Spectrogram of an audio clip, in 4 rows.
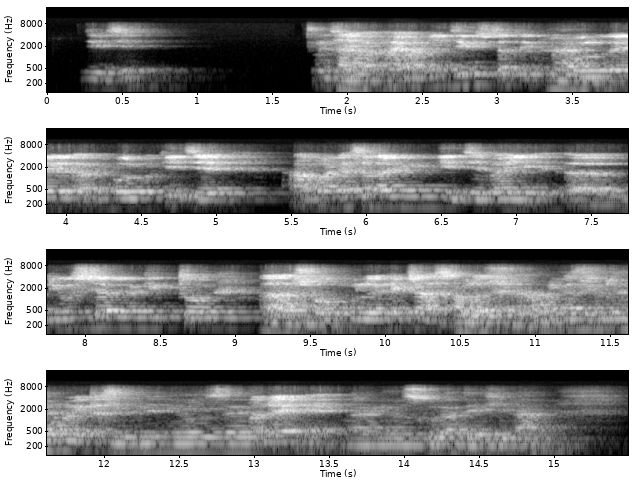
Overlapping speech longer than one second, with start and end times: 10.3-11.6

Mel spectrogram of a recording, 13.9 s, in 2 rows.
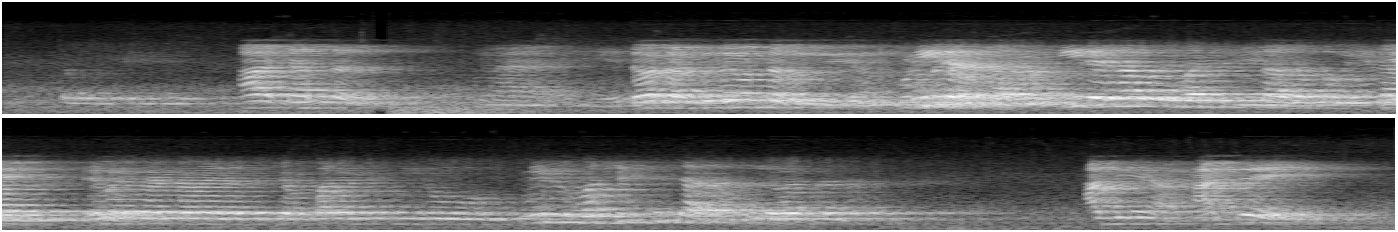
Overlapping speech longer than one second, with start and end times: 4.0-5.2

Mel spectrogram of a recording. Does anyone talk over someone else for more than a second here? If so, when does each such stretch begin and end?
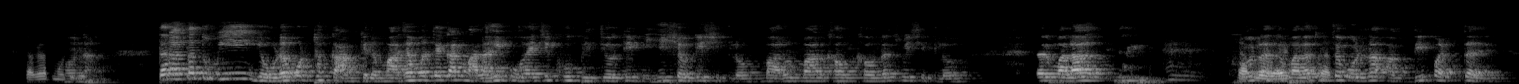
12.4-13.6

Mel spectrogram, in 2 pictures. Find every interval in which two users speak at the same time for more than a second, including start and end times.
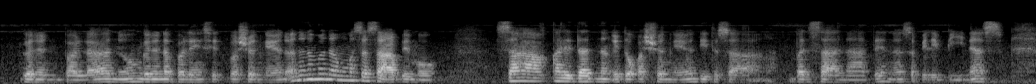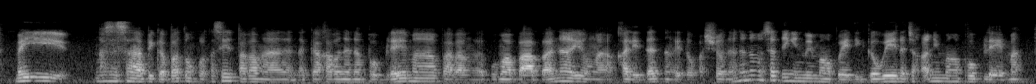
none

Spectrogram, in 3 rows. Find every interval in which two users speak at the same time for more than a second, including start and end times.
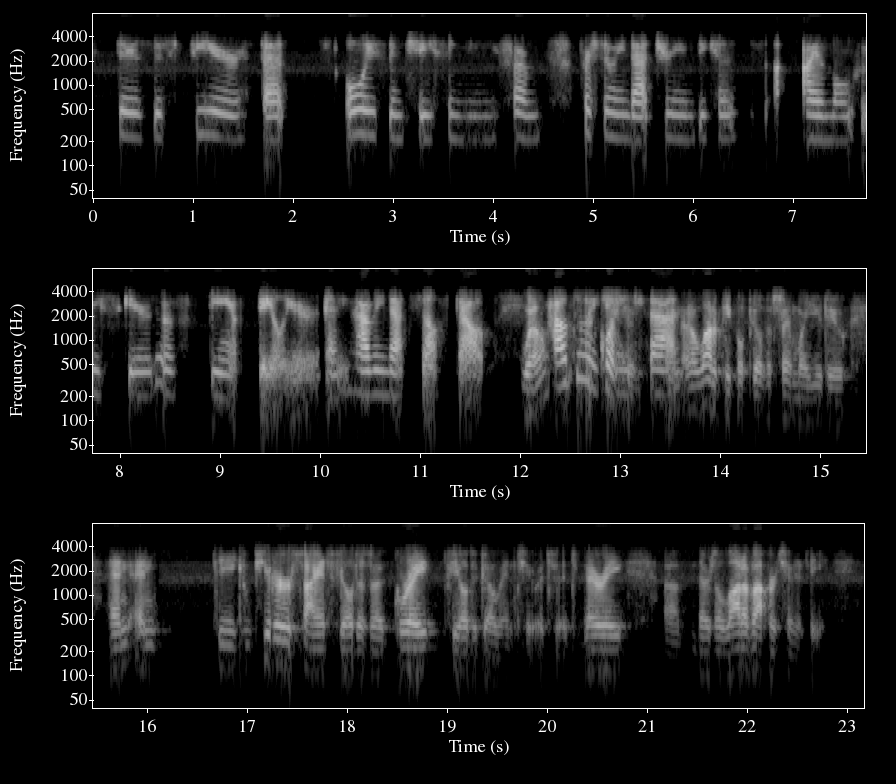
12.3-13.6

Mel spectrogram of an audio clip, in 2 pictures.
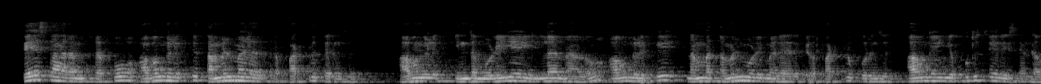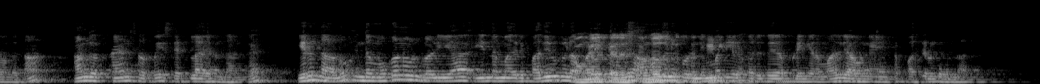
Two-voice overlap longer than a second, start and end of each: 16.1-18.3

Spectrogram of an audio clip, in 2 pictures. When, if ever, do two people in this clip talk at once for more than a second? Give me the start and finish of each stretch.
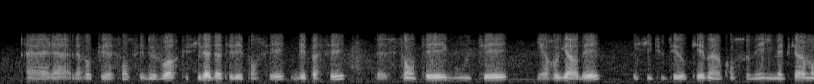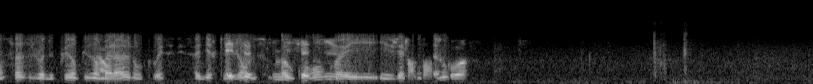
10.4-11.8

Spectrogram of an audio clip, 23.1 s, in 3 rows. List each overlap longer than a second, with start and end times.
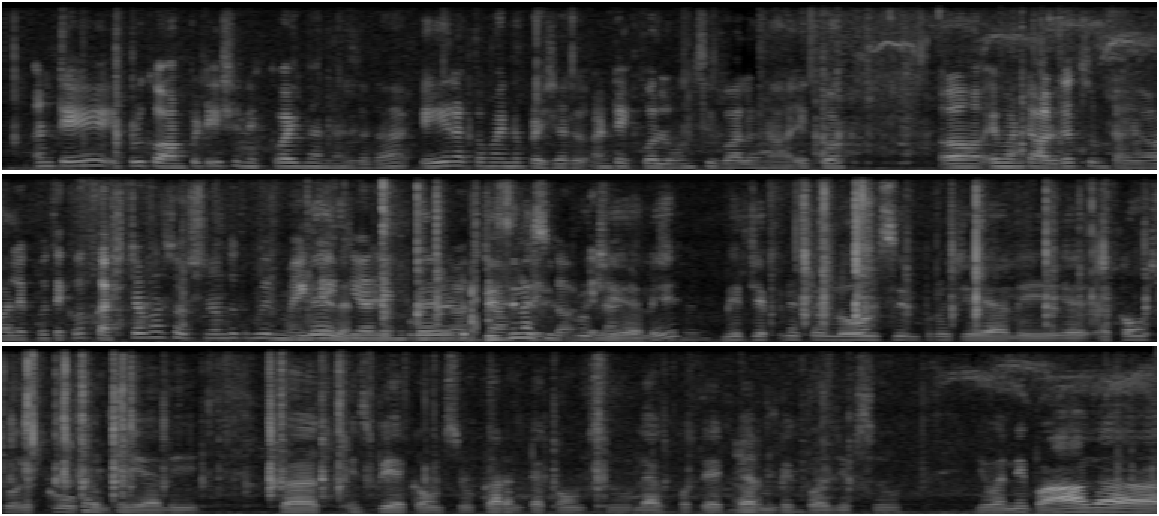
9.8-12.1

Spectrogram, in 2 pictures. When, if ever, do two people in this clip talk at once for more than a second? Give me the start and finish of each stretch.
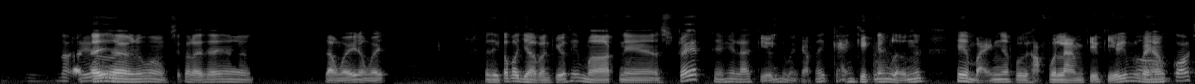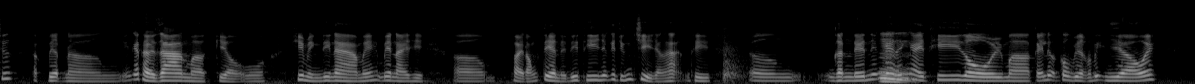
none

